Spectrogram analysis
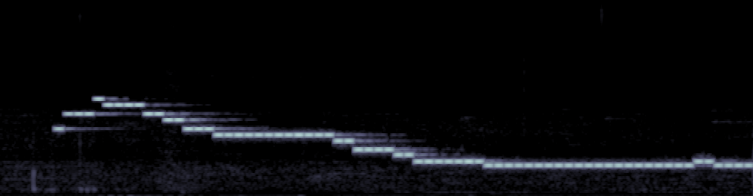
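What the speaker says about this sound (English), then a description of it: "see if we could sonify this and listen to those structures and those patterns" Sonified fluid turbulence data plays as a pure whistle-like electronic tone, pulsing rapidly and stepping down in pitch through a series of sustained notes before settling on one steady low tone, clean and alone.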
